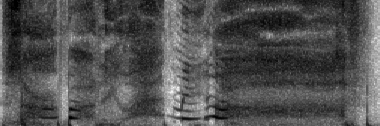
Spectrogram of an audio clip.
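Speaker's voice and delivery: high, strained whispered cry, soft but desperate; whisper-scream it like you're trapped on the train; breathless whispered plea with a cry in it; strangled inner scream. Retold or imitated. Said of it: "in my head, I'm like".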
